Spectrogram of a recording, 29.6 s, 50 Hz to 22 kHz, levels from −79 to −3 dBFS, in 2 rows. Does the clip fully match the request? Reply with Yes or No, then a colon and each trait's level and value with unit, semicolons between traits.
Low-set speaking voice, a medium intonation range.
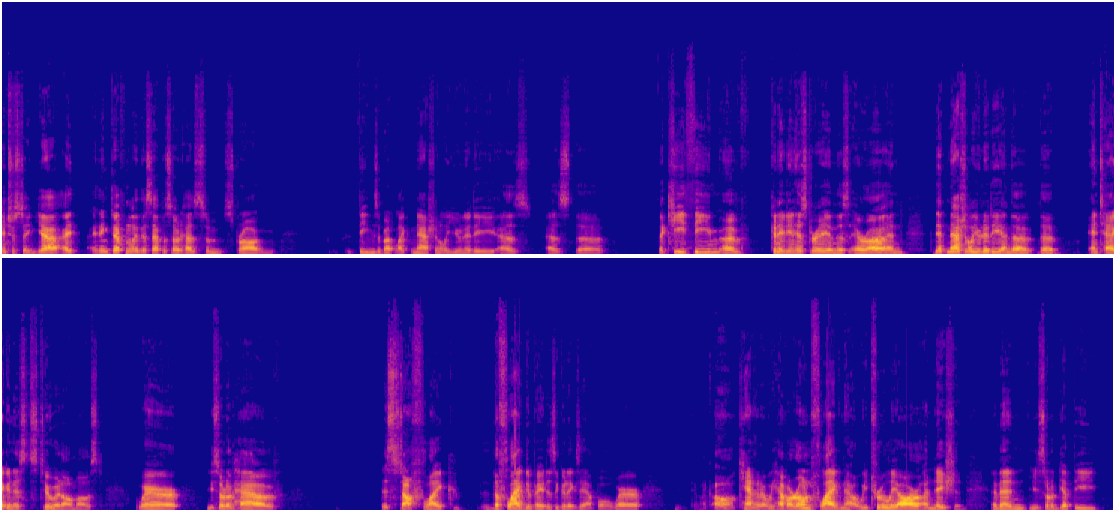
No: low, 105 Hz; wide, 5.8 semitones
